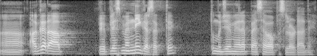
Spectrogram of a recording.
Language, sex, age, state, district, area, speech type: Urdu, male, 18-30, Delhi, Central Delhi, rural, spontaneous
